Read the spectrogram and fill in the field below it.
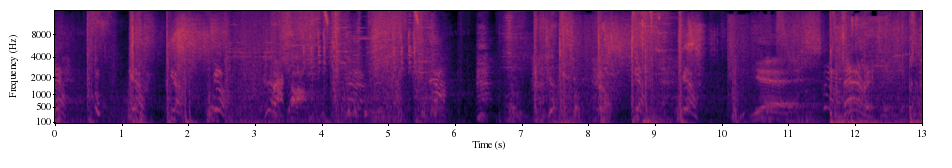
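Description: Punches and kicks land with sharp, heavy thuds.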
